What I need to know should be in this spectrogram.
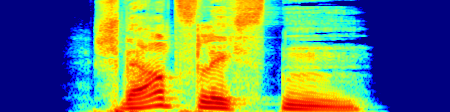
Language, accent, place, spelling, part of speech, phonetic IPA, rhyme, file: German, Germany, Berlin, schwärzlichsten, adjective, [ˈʃvɛʁt͡slɪçstn̩], -ɛʁt͡slɪçstn̩, De-schwärzlichsten.ogg
- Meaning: 1. superlative degree of schwärzlich 2. inflection of schwärzlich: strong genitive masculine/neuter singular superlative degree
